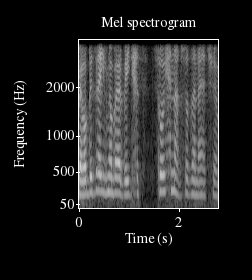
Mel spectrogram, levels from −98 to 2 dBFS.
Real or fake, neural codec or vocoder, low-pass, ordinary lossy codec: fake; codec, 16 kHz in and 24 kHz out, 0.6 kbps, FocalCodec, streaming, 4096 codes; 3.6 kHz; AAC, 32 kbps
